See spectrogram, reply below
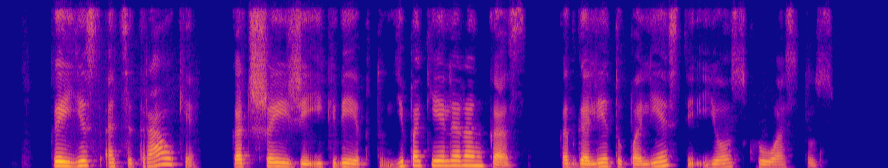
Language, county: Lithuanian, Šiauliai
